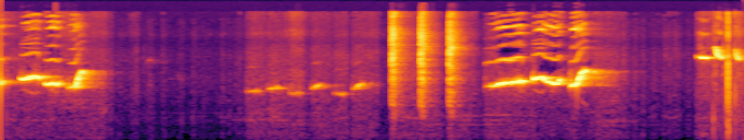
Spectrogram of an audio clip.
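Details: White-rumped shama singing: loud, clear whistled phrases that warble and rise, softer short whistles in between, three sharp dry clicks, then another rich whistled phrase and a high, thin ending note.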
